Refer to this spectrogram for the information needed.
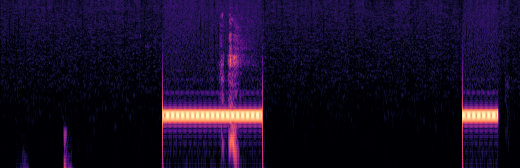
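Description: A telephone dial tone while placing a call to a guest: a steady electronic hum that sounds for about two seconds, pauses, then starts again. A couple of soft clicks come before it, and no one speaks.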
